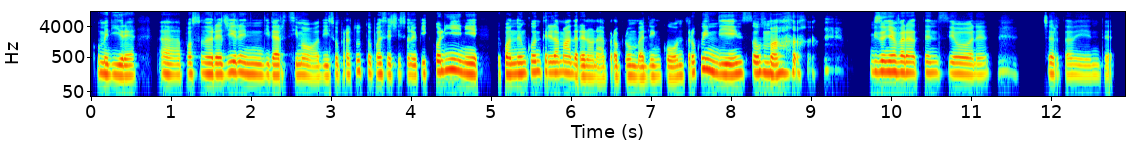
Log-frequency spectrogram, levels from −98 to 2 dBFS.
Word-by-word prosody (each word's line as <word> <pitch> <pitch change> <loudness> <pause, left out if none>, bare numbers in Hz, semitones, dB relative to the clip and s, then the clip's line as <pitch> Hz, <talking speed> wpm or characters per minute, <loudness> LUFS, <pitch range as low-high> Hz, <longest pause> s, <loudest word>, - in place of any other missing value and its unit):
come 180 -2 -1
dire, 155 -1 0 0.2
ehm, 160 -3 -3
possono 175 +1 -1
reagire 180 +3 +3
in 165 -2 +1
diversi 160 0 -1
modi, 145 -2 -3
soprattutto 165 +5 -6
poi 170 0 0
se 160 -1 -4
ci 155 - -15
sono 155 0 -5
i 150 - -1
piccolini, 195 +1 +3
e 165 +1 -8
quando 170 +1 +3
incontri 190 +1 +1
la 185 - +3
madre 175 -6 +1
non 140 -1 -2
è 130 +1 -6
proprio 140 +3 -3
un 145 - 0
bell'incontro, 145 +3 -2
quindi, 185 -8 +4
insomma, 180 -1 +2 1.1
bisogna 195 0 +4
fare 185 0 +4
attenzione, 175 -2 -3 0.6
certamente. 155 -2 -7
165 Hz, 145 wpm, -22 LUFS, 155-180 Hz, 1.1 s, quindi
